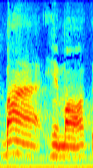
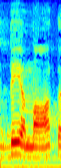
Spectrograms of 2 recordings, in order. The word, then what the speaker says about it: Behemoth: And what is some people pronounce it Behemoth, and I'm going to say Behemoth, that's the alternate reading.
